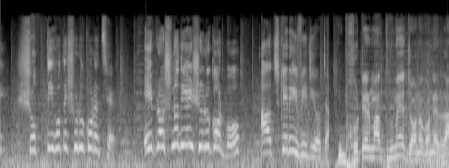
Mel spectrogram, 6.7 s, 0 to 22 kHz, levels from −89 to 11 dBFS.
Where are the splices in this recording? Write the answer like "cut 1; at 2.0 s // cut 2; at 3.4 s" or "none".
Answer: cut 1; at 4.9 s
